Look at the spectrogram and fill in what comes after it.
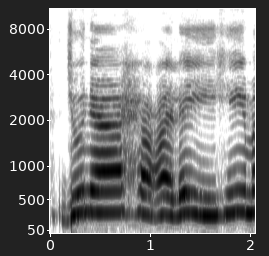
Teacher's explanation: ഹ അക്ഷരത്തിൻ്റെ സൗണ്ടിനെ തൊണ്ടയുടെ മധ്യഭാഗത്തു നിന്ന് തന്നെ കൊണ്ടുവരാം കേട്ടോ. തൊണ്ടയുടെ അവസാന ഭാഗത്തു നിന്ന് വരുന്ന ഹ എന്നുള്ള അക്ഷരത്തിൻ്റെ സൗണ്ടായി പോകരുത്.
